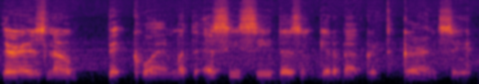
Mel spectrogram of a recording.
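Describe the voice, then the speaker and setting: A man's voice: low voice, normal speed, bright, forceful tone, a little hiss or hum, low-quality recording. A man who sounds drunk, rambling through casual, blunt, sweary commentary as he reads out headlines. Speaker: host reading and reacting to news.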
